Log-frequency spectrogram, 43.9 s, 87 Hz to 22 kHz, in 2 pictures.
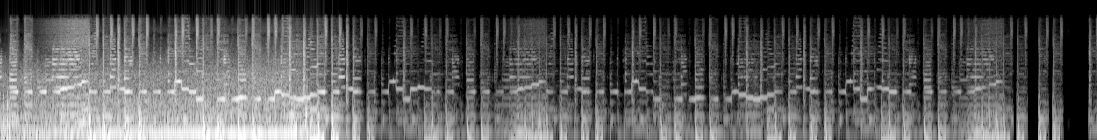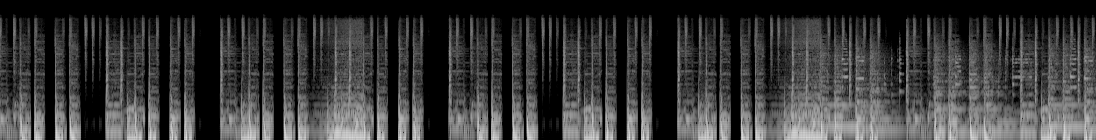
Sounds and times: Music: 0:00.0 - 0:25.8, 0:26.4 - 0:43.8.

